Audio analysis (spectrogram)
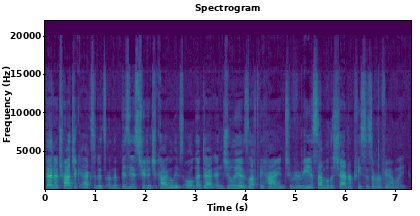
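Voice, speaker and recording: A woman's voice: fairly high pitch, fairly quick, few pauses, low-quality recording. A woman librarian recommending books, partly reading their summaries aloud. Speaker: librarian presenting book picks.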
